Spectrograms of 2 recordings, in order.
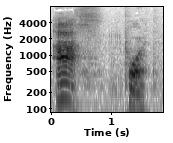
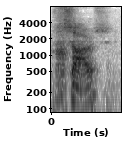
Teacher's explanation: You find a way of, in the middle of sport, finding a vowel, or if you can't find a vowel in the middle of sport, you'll add a vowel to the word sport at the beginning of the word.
